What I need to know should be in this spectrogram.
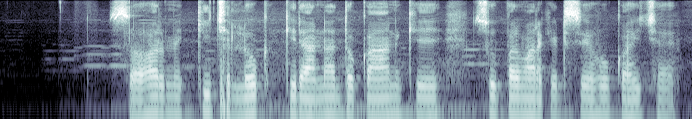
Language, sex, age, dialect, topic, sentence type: Maithili, male, 36-40, Bajjika, agriculture, statement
